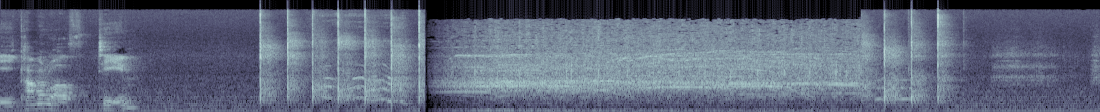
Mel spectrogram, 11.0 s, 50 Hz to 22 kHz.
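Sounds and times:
hands clapping: 0:02.6 - 0:09.7.

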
